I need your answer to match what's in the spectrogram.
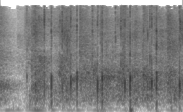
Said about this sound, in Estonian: Meiega olid täna Kaimar Karu, ettevõtja, endine IT ja väliskaubanduse minister. Aplaus!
